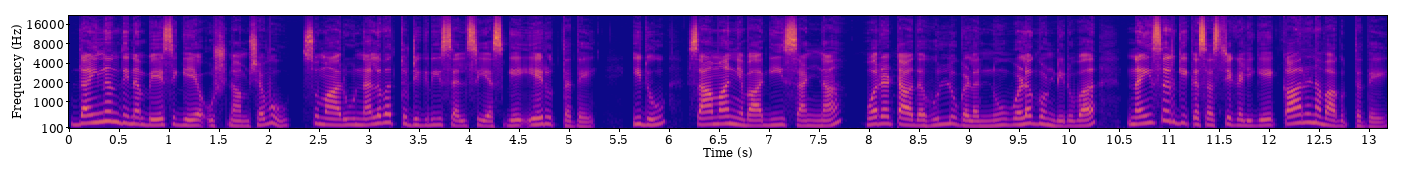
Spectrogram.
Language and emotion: Kannada, neutral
